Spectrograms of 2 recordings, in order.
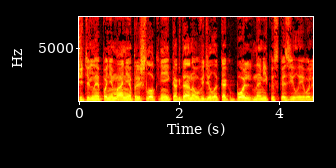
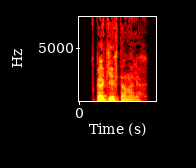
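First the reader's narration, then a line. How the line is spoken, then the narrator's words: Quiet question. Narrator (Russian): тихо спросил он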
